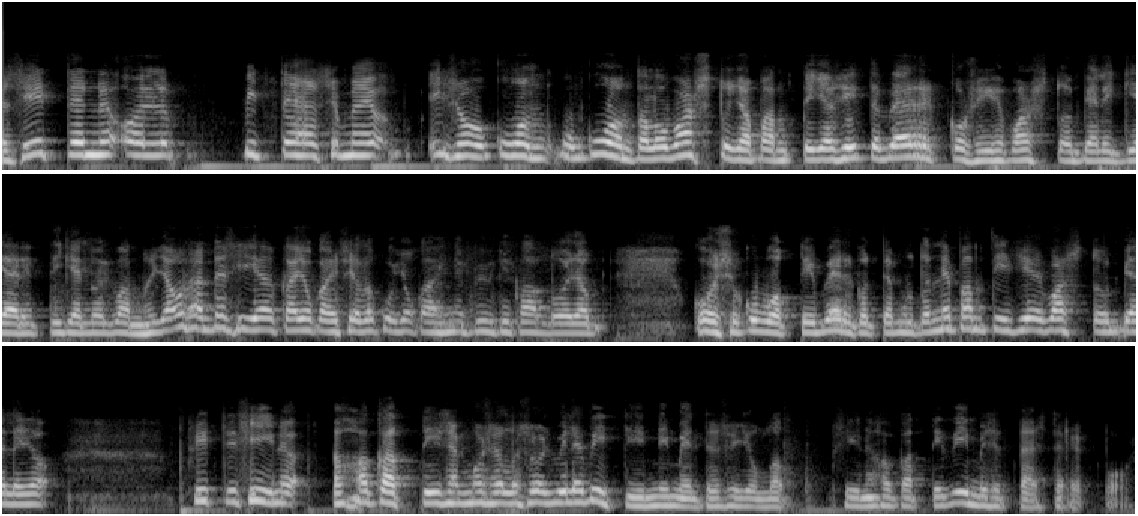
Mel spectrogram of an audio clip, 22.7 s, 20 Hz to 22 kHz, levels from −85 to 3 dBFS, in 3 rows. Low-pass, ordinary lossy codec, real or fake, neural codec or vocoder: 7.2 kHz; none; fake; codec, 16 kHz, 6 kbps, DAC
